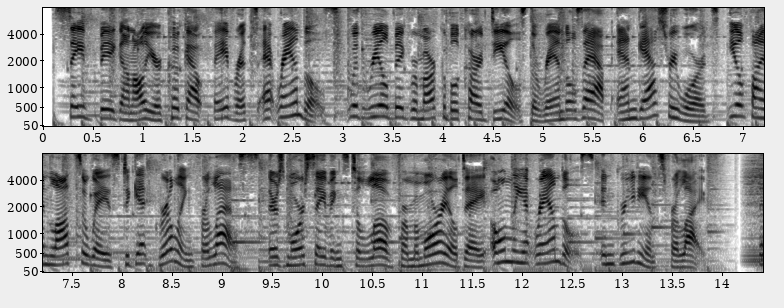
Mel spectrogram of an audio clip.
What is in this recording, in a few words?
Commercial Auto; Commercial Retail Demo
